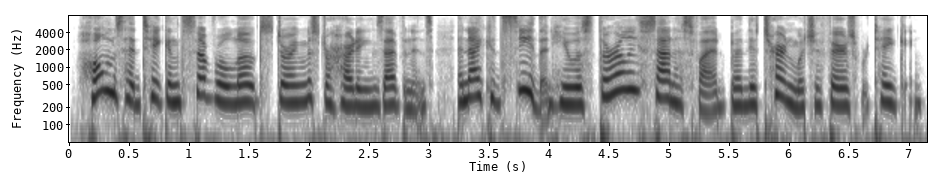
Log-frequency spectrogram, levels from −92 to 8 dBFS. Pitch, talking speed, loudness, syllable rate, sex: 255 Hz, 210 wpm, -18 LUFS, 6.2 syllables/s, female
